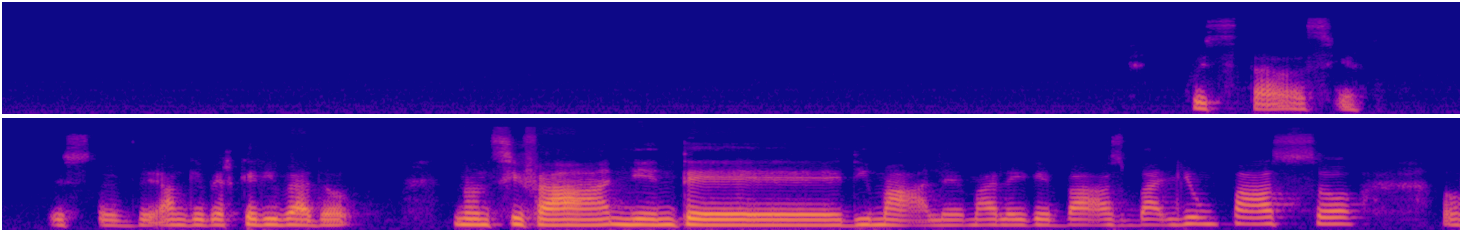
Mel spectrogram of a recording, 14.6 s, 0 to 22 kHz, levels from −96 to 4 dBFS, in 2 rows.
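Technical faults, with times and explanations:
Nothing here stands out as a technical fault, so there's nothing to flag in this speech recording.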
